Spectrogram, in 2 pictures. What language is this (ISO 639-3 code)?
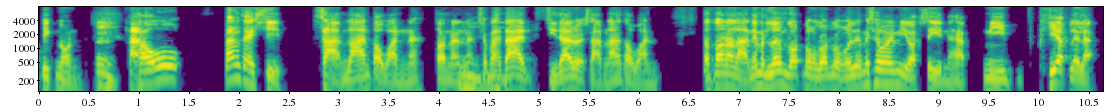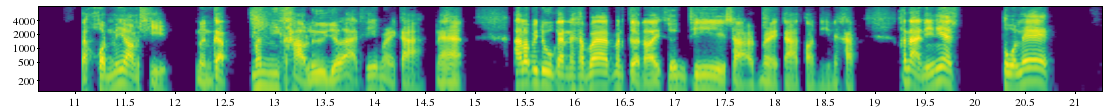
tha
